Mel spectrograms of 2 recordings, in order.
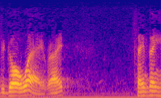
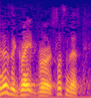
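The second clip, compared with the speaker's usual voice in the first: ordinary talk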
